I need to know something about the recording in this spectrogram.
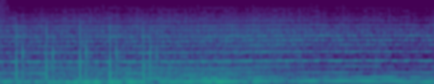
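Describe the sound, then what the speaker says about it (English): Footsteps of Harry running forward in the Silent Hill video game, a quick series of hard, distinct steps early on that fade into a low ambient hum. "Run forward, hear footsteps."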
